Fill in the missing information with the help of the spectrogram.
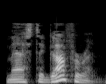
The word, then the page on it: mastigophoran: British English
